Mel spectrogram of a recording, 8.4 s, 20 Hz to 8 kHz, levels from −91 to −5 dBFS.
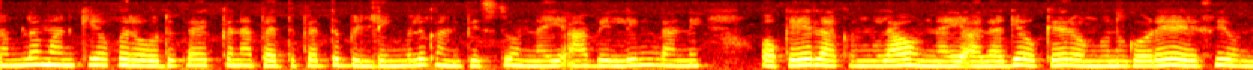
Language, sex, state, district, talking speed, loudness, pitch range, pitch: Telugu, female, Andhra Pradesh, Krishna, 165 wpm, -14 LUFS, 220-245 Hz, 230 Hz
